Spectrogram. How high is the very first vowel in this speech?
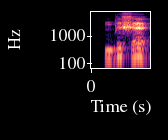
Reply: high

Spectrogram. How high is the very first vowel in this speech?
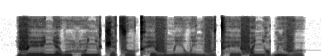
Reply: mid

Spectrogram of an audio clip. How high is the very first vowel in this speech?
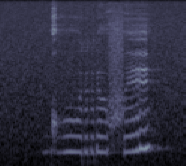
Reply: high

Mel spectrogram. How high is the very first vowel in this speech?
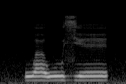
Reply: low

